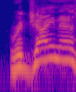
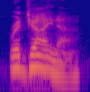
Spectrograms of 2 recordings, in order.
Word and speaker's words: Regina: at the fact that the city's name rhymes with the word vagina the slogans show us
